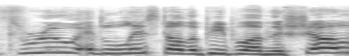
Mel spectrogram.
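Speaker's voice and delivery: high-pitched, insistent exasperation; exasperated complaint. Real, not acted. Co-host fed up with a pointless story, exasperated.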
